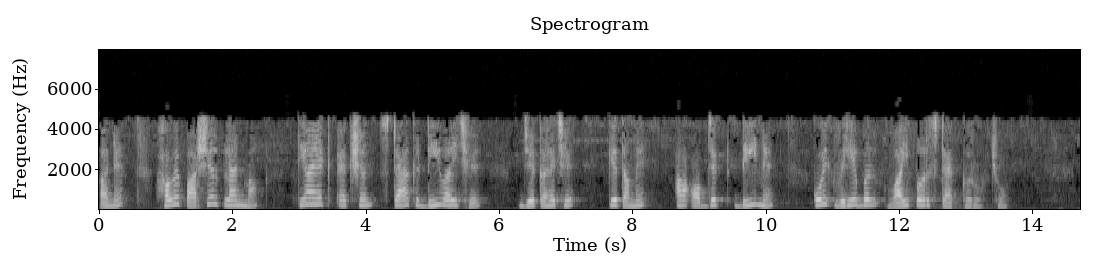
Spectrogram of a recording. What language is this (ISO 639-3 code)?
guj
